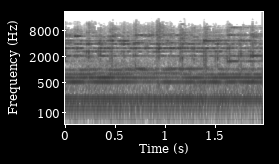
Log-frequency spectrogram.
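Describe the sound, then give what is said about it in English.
A phone rings with an incoming call, a steady, bright electronic tone that pulses rapidly and repeats throughout, moderately loud, with no voices. “I really, really resent calls in Chinese that are spam”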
